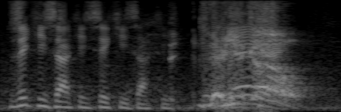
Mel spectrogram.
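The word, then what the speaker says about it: Zicke Zacke: goddamn times no no it is a k not a g how do you pronounce it oh so you corrected me which means you got a CH it is ziki Zaki ziki Zaki Hoy Hoy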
